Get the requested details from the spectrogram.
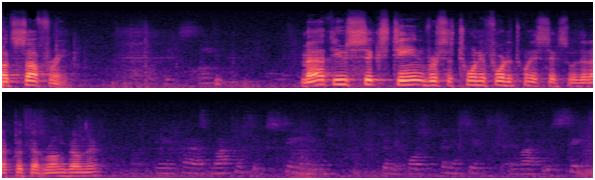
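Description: A middle-aged man speaks into a microphone, preaching with emphasis in a room with a slight echo.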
